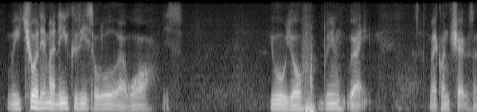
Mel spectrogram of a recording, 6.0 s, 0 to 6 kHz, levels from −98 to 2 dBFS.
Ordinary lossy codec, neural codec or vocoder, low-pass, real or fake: none; codec, 16 kHz, 0.7 kbps, FocalCodec; 5.4 kHz; fake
